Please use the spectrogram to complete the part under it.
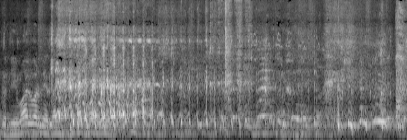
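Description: Several men chatter and laugh nearby.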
